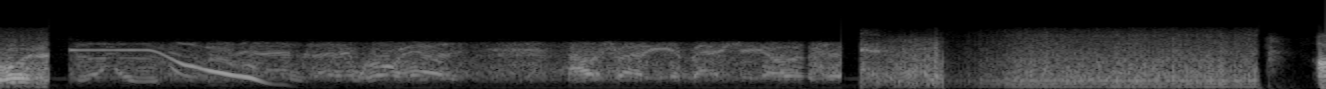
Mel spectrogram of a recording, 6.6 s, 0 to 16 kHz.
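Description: CB radio transmission received over the air on 27 MHz through an old tube radio set, a steady band of noisy, warbling speech-like signal with a descending whistle at the start, cut off briefly and then resuming as hiss.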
